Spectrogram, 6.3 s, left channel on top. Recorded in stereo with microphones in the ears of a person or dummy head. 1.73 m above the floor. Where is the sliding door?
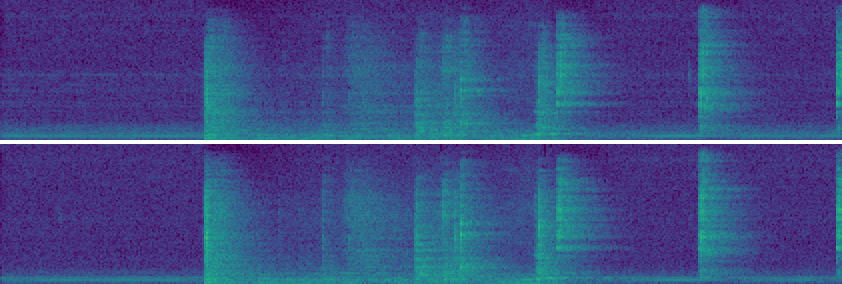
15° right (ahead or behind), 1.4 m.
